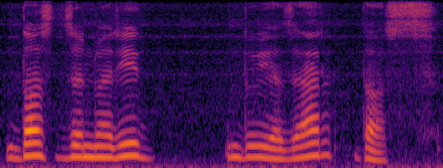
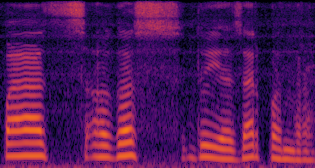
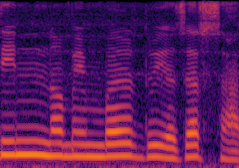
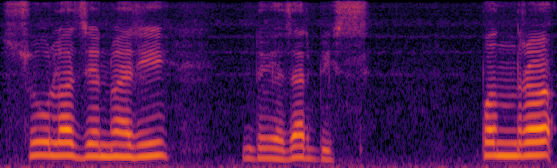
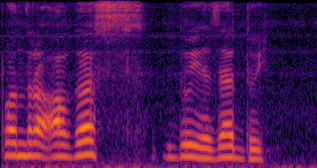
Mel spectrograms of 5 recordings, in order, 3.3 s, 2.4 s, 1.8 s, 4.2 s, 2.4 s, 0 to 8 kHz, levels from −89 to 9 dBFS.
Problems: background sounds at intervals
